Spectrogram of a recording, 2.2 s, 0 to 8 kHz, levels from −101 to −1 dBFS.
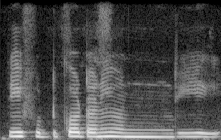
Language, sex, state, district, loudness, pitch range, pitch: Telugu, female, Andhra Pradesh, Annamaya, -16 LUFS, 200-225 Hz, 210 Hz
